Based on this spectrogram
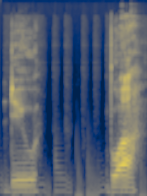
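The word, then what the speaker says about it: Du Bois: Coan says it's pronounced D buis. Dubois.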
